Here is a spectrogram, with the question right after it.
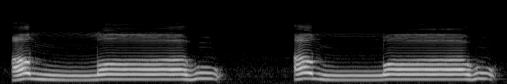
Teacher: اللہ والا لام ہے، اس کو آپ نے ہمیشہ موٹا ہی ادا کرنا ہے، اس کو باریک نہیں پڑھنا۔ اللہ، اللہ، آپ کی آواز کے اندر ہیوی پن، بھاری پن ہونا چاہیے جب اس کو آپ نے ادا کرنا ہے۔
